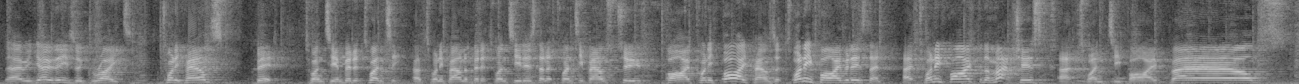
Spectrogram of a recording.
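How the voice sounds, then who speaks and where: A man auctioneering, his voice pitched high for a male. He repeats figures in a rhythmic, rolling bid patter, with music clearly playing behind him. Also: animated, normal speed, a bit bright. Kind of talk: fine art auctioneer calling rapid repeated bids. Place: auction room. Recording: background music under the voice.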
